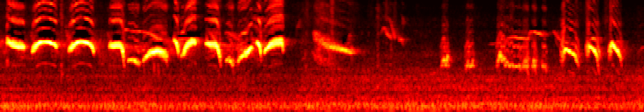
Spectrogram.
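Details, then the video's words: Chinese hwamei in a cage, kept as a singing and fighting bird, delivers a fast series of looping whistled notes with sharp chips, pauses, then adds a few short whistled phrases. "Hót tốt, Đấu tốt. Siêng mỏ, giọng hay"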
